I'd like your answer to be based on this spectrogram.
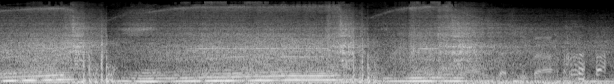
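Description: A 450hp VW Caddy with a swapped 2.0 TFSI engine accelerates hard with traction control on, loud rising revs climbing through gear changes, heard from inside with voices.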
